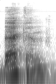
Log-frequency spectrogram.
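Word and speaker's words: ベーコン: German retail stores Japan in Japan bacon is pronounced beckon back on it is cured and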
